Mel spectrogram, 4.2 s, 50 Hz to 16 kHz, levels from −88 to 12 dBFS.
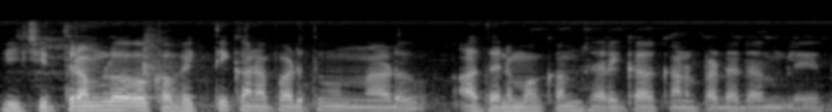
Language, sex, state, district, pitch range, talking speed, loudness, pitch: Telugu, male, Telangana, Mahabubabad, 110-125 Hz, 145 wpm, -22 LUFS, 115 Hz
